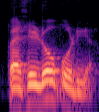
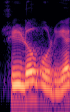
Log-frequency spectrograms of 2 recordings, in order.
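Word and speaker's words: pseudopodia: कुछ प्रोजेक्शन निकालता है, कॉल्ड पैसिडोपोडिया, जिन्हें सीडोपोडिया कहते हैं। पी यहाँ साइलेंट है।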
